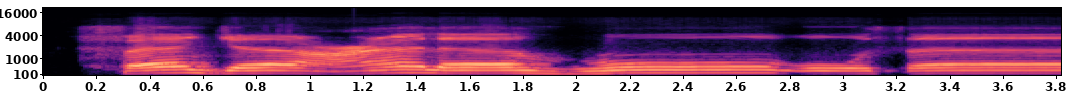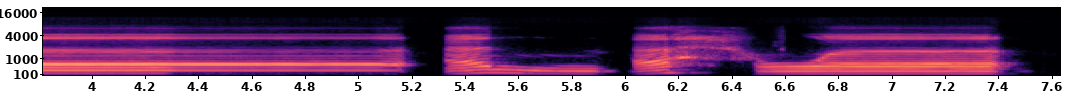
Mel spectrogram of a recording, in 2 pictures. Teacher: Ghuthanya ini harusnya 4 atau 5 harokat ya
